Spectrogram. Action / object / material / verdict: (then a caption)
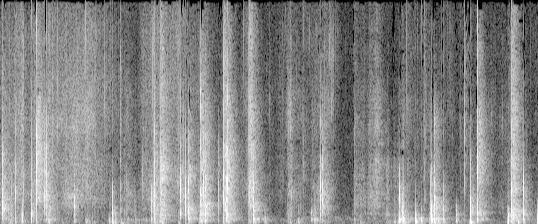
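scrape / foil-lined plastic coffee bag / foil plastic / none. A black foil-lined plastic coffee pouch is tilted and crinkled with fingertips along its top edge. The result is a quick, irregular run of sharp, bright crackles and rustling bursts with almost no low end.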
